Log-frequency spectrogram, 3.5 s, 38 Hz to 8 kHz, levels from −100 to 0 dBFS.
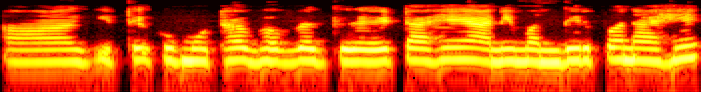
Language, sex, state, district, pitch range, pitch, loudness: Marathi, female, Maharashtra, Nagpur, 225-245 Hz, 235 Hz, -17 LUFS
